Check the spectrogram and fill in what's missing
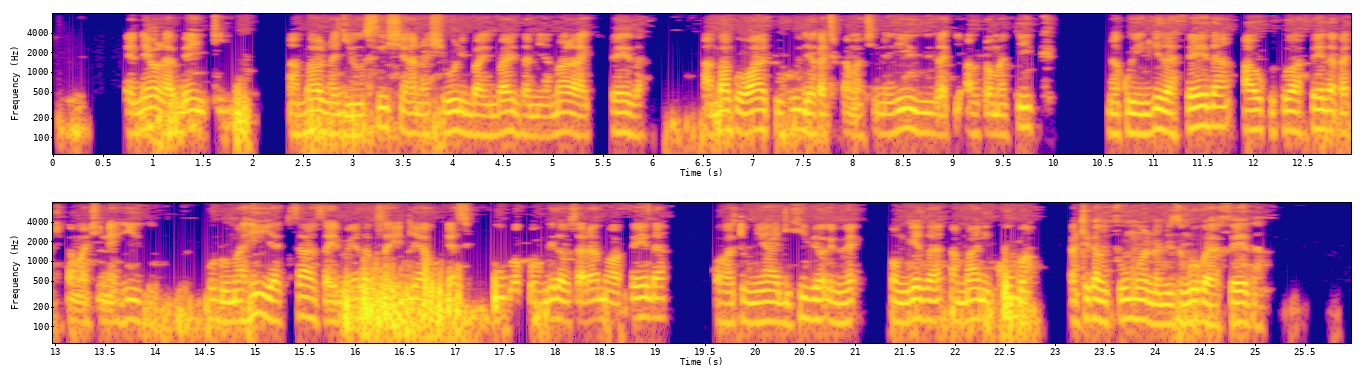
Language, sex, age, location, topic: Swahili, female, 18-24, Dar es Salaam, finance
